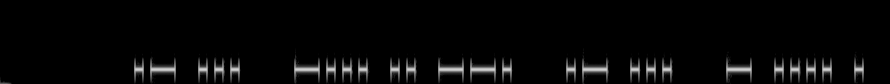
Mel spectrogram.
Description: Morse code, heard as a keyed tone, about 16 wpm, 700 Hz. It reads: AS BIG AS THE
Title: Sentences from Top 1600 Words 15wpm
